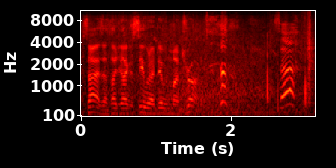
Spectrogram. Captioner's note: chuckles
